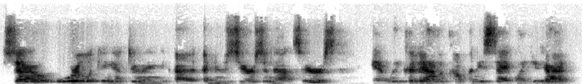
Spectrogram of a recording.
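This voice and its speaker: A woman's voice: mid-range voice, steady tone, normal speed. A woman speaking in a meeting discussion, thinking aloud in a roundabout way with frequent "you know". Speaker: committee member asking questions. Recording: distant, dull, faintly noisy meeting audio.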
